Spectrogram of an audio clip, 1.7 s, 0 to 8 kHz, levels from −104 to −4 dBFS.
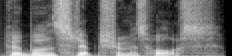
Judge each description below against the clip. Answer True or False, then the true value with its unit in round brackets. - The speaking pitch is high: False (110 Hz)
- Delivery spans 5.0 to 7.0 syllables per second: True (5.8 syllables/s)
